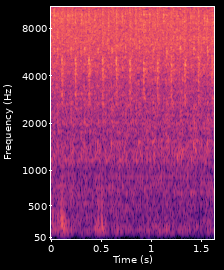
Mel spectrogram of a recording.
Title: sr20det silvia s15 ticking noise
